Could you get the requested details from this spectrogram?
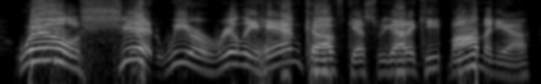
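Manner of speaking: loud sarcastic shrug, falling from high to normal; exaggerated fake resignation, starting loud; mock helplessness. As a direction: imitate a feigned helpless excuse. Mocking the Democrats' reply.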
